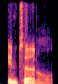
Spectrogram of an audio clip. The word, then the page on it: internal: British English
